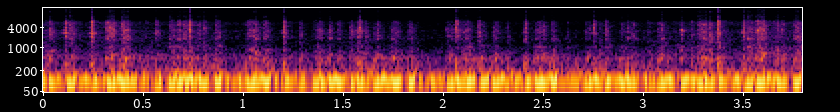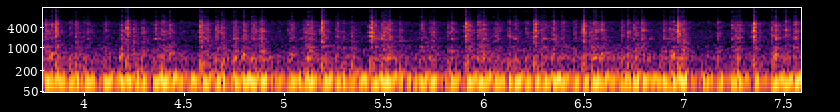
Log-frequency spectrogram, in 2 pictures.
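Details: 1966 Plymouth Belvedere V8 after swapping a flooding Quadrajet for a rebuilt used Edelbrock carburetor: deep, steady low rumble at idle with an even beat and no stumble or miss; idling smoothly and healthy.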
